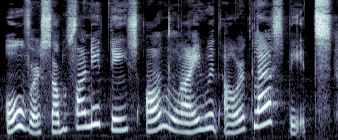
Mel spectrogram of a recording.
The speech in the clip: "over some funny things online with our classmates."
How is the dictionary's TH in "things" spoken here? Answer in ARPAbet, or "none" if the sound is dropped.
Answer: T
